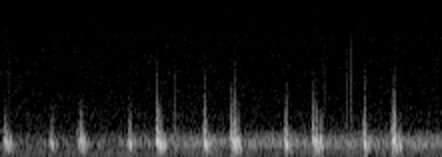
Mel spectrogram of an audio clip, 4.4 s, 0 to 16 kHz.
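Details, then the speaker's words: Regular heartbeat near 76 a minute, with an accentuated, split second heart sound over the pulmonary artery area in mitral stenosis, from a cardiac auscultation teaching recording. "на лёгочной артерии при митральном стенозе выслушивается акцент и расщепление второго"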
